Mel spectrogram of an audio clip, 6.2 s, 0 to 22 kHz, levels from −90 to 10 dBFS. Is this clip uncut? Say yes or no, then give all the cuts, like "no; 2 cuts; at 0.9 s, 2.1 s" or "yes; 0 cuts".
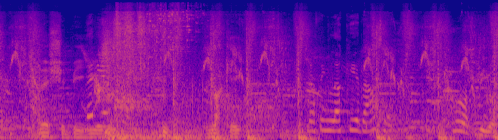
yes; 0 cuts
